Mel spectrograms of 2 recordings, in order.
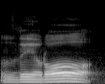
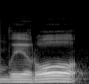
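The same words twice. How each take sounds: The two takes are said the same way.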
